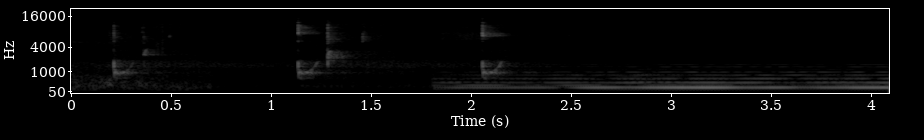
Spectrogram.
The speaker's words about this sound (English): I peeked inside the disgusting washroom and saw empty medicine bottles in the porcelain sink. The only sound to be heard was the drip, drip, drip of the faucet.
